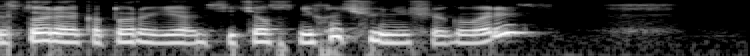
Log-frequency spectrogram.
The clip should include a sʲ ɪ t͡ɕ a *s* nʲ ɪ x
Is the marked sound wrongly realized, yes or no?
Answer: no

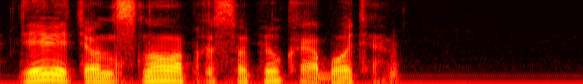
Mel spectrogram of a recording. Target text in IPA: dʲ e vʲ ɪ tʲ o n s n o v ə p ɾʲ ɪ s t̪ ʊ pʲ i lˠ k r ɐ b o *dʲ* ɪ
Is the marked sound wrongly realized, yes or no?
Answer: yes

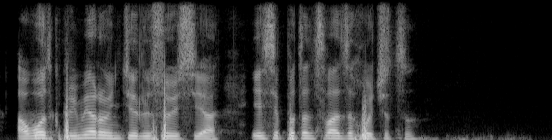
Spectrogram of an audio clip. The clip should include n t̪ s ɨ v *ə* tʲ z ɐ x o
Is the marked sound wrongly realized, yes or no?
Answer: yes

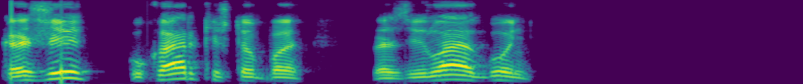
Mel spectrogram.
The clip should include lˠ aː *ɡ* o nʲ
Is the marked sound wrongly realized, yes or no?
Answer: no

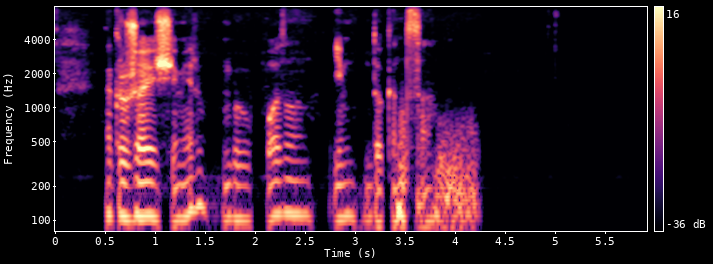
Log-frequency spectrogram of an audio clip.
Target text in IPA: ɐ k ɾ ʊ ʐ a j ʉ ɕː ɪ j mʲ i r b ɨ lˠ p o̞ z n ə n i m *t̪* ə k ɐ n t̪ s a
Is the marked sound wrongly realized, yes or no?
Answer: yes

